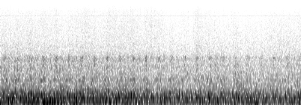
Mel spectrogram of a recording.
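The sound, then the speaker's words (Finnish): A salmon-fishing boat's engine runs steadily while under way, heard beside the wheelhouse: a constant, even low rumble and drone with no change in pace and no voices. “Olen tässä ajohytin sivussa. Vene kulkee vielä tasaisesti.”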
